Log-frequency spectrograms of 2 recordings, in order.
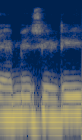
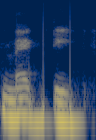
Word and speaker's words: MACD: कैन बी, अब मैं तो इसे एमएसीडी कहता हूँ, एमएसीडी moving average conversion diversion. But actually इसका प्रोनाउंसिएशन क्या है, मैकडी। आप मैकडी भी कह सकते हैं या एमएसीडी भी बोल सकते हैं, कुछ भी बोल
